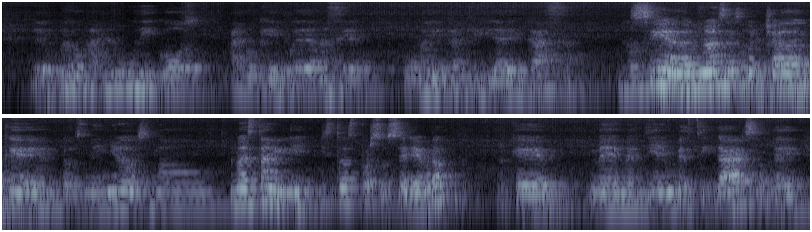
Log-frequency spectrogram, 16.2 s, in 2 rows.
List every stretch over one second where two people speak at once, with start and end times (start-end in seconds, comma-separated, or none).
6.3-8.2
